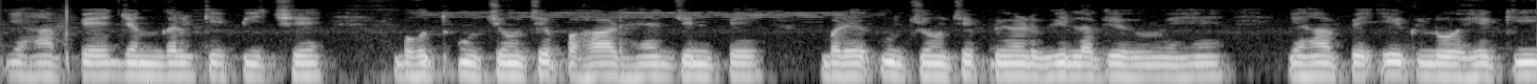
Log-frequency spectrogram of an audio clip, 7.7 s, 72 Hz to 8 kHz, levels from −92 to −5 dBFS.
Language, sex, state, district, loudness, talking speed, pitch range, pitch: Hindi, male, Uttar Pradesh, Etah, -24 LUFS, 180 wpm, 115-120 Hz, 115 Hz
